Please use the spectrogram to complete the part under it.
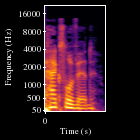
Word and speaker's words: Paxlovid: Paxlovid? – Yeah. Paxlovid.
